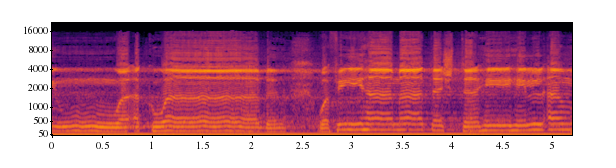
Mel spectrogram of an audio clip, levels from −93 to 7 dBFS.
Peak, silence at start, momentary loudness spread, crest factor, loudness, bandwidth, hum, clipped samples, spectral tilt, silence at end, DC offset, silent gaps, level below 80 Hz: -2 dBFS; 0 s; 11 LU; 14 dB; -15 LUFS; 16.5 kHz; none; under 0.1%; -2 dB/octave; 0 s; 0.1%; none; -28 dBFS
